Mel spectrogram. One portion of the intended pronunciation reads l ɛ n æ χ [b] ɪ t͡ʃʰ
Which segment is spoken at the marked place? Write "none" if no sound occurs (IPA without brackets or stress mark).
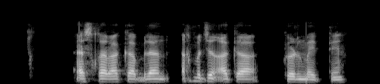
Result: m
